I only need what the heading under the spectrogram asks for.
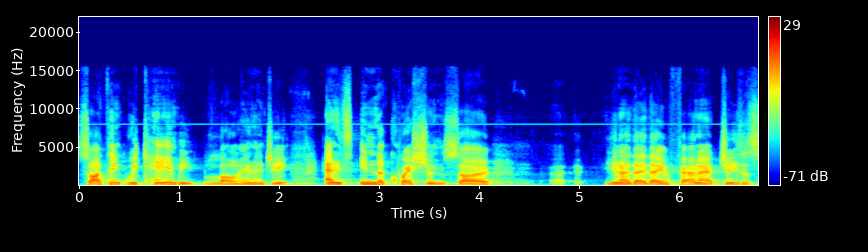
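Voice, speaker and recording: The speaker has an Australian accent and a moderate pace. Pitch varies in an ordinary way while loudness stays very even. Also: man, high pitch for a man. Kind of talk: interview at church event. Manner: animated.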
